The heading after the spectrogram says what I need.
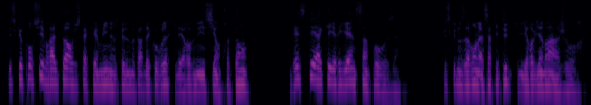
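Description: A man's voice: medium pitch, husky, no echo, clean studio sound, pitched above the performer's own voice, lightly acted. A man voicing a precise, strictly logical woman in an audiobook. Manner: precise, reasoning. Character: cold, strictly logical woman, a queen-like leader.

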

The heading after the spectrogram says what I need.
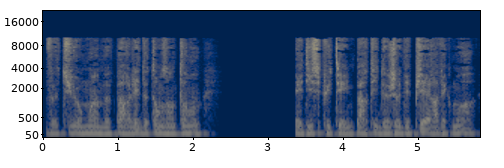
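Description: A man voicing a patient, gentle giant male Ogier in an audiobook, calm and kindly. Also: a bass voice, moderate pace, breathy edge, no echo, clean studio sound, exaggerated voice. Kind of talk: audiobook character reading.

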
